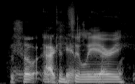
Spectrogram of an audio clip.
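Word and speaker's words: consigliere: Conciliary.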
